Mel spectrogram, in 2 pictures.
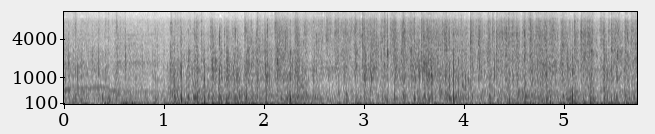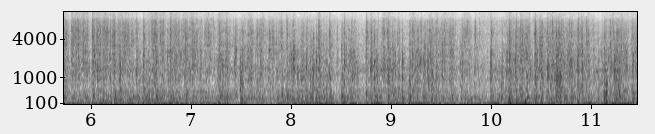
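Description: Wind rushes past loudly, outdoors.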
